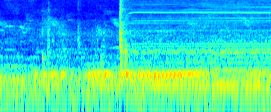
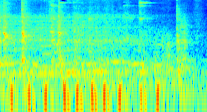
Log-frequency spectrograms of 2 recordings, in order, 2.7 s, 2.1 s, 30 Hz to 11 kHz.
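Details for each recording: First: Honda Revo fuel-injected motorcycle after fuel pump replacement, idle pressure 40 psi, close-up priming test: a click, then a steady, smooth, louder electric hum for about two seconds, then it stops. Normal fuel pump priming. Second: Honda Revo fuel-injected motorcycle stalling every five minutes, no fuel pump hum at priming: starter churns about eight even pulses a second, hard to start; fuel pressure stays at zero then delays to 40, fuel pump failing.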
